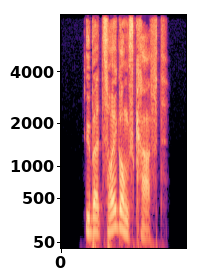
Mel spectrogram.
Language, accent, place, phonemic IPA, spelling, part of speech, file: German, Germany, Berlin, /yːbɐˈt͡sɔɪ̯ɡʊŋsˌkʁaft/, Überzeugungskraft, noun, De-Überzeugungskraft.ogg
- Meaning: persuasiveness, persuasive power, power of persuasion, convincingness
